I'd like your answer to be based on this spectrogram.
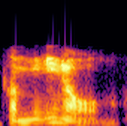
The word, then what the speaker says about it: Comino: And then there's two other smaller islands that are off the northern tip of it, Gozo and Comino, I believe that's how it's pronounced. Gozo, G-O-Z-O, so it makes sense to be Gozo. And Comino, C-O-M-I-N-O.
